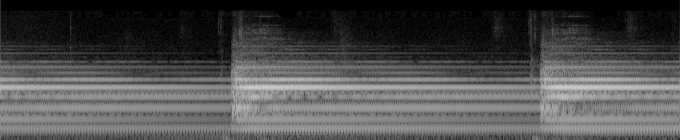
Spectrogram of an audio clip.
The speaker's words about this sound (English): Wow, what a victory on Friday night. Let's ring the bell for that one.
